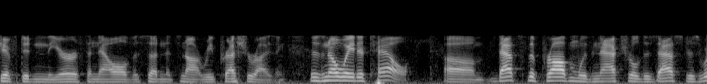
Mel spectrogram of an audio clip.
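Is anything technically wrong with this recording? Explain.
Yes. From 4.16 to 4.3 s, a 140 ms stretch of the background, which sits about 28 dB below the loud parts, gives way to a smoother, steadier noise about 4 dB quieter. This is most likely comfort noise in place of the background: the sender stopped transmitting during a detected pause, and the receiver filled the gap with synthetic noise. Unlike a dropout or noise gate, the gap is never silent, just a different texture. The band stops at 4 kHz, consistent with a G.711 A-law call at 64 kbps.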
